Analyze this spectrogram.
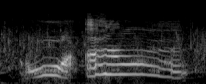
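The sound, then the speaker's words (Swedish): A cat meows twice, a short rising-and-falling call followed by a longer, drawn-out meow that trails downward at the end. No one talks over it. “Katten.”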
